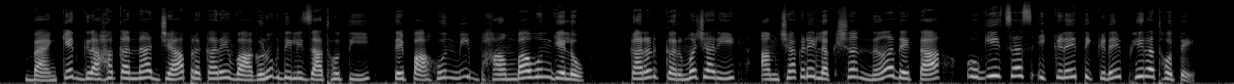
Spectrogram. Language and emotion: Marathi, disgusted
